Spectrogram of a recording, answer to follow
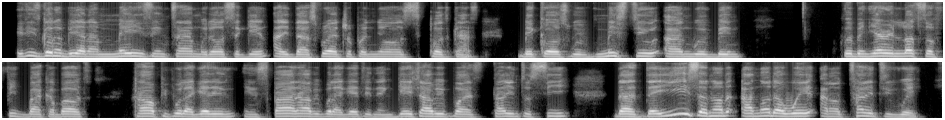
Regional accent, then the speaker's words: Nigeria; I am from Nigeria

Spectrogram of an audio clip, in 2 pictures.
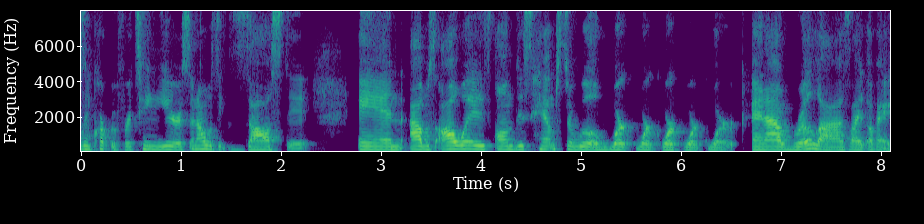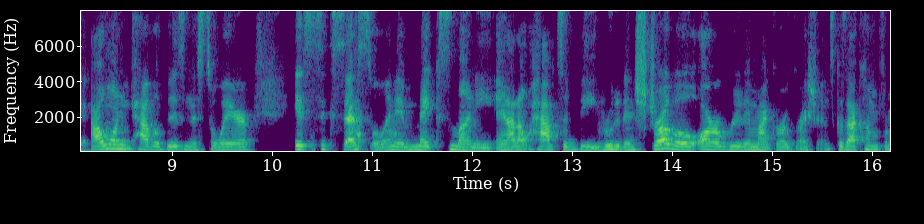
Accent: Louisville, Kentucky, United States; moved away as an adult; now in Tampa, United States; I'm from Louisville, Kentucky. If you can't tell from the accent

